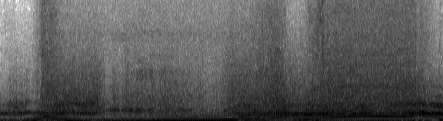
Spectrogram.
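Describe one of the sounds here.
A racing car engine revs hard, rising and falling in pitch as the gears change.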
